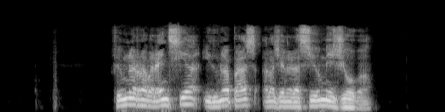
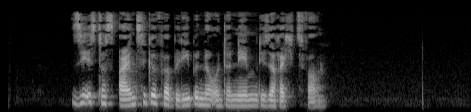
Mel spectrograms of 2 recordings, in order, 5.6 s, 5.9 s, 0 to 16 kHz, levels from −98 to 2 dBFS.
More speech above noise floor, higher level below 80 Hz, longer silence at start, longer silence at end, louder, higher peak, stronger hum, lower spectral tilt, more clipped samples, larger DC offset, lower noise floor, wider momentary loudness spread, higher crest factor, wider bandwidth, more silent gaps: first, over 72 dB vs 48 dB; first, -52 dBFS vs -86 dBFS; first, 1.45 s vs 0.9 s; second, 0.95 s vs 1.85 s; first, -19 LUFS vs -31 LUFS; first, -6 dBFS vs -10 dBFS; neither; first, -5.5 dB/octave vs -3 dB/octave; neither; neither; first, under -90 dBFS vs -80 dBFS; second, 6 LU vs 9 LU; second, 16 dB vs 24 dB; second, 7.8 kHz vs 11.5 kHz; neither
